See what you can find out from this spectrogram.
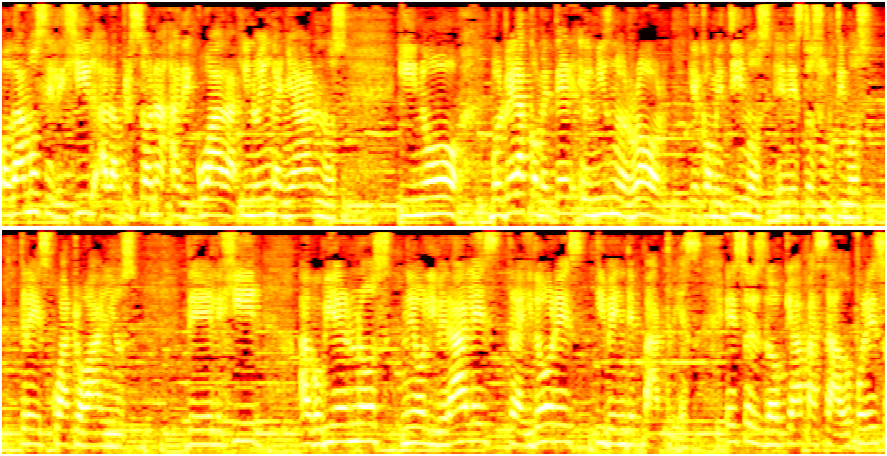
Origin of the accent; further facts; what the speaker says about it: Ecuador; todos los derechos que tenemos como ecuatorianas y ecuatorianos.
